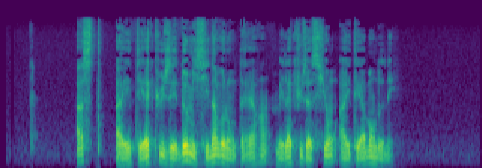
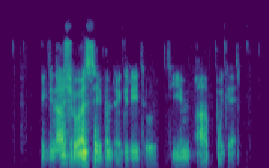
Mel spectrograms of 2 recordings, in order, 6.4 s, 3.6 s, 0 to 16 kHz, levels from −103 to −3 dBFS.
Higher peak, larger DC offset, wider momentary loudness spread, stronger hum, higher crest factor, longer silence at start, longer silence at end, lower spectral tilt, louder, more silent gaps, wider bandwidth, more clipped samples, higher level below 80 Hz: first, -6 dBFS vs -12 dBFS; neither; second, 13 LU vs 20 LU; neither; about the same, 22 dB vs 26 dB; first, 1 s vs 0.55 s; first, 1.2 s vs 0.45 s; about the same, -5 dB/octave vs -4 dB/octave; first, -26 LUFS vs -35 LUFS; neither; first, 11.5 kHz vs 10 kHz; neither; first, -60 dBFS vs -72 dBFS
